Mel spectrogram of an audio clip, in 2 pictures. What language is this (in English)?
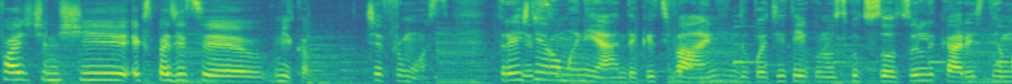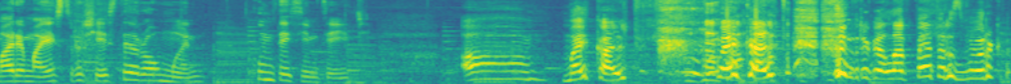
Romanian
